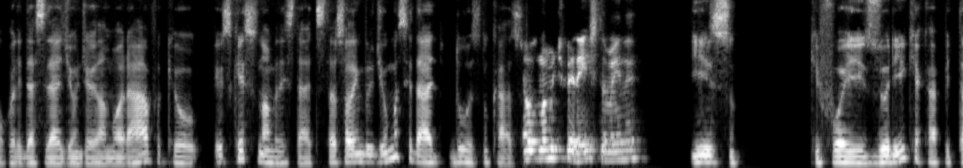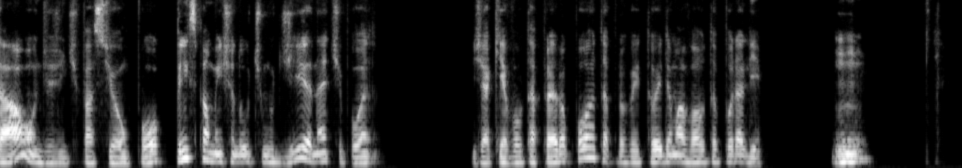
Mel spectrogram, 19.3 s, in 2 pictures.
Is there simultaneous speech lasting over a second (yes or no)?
no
